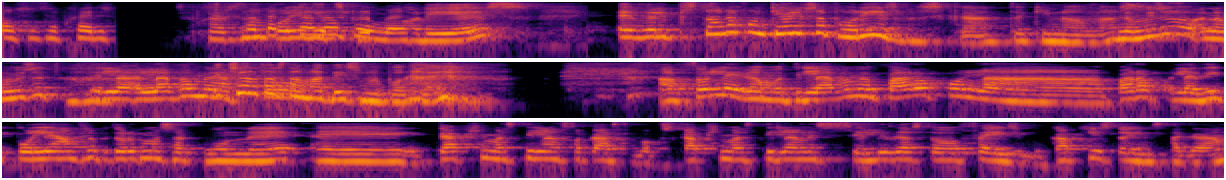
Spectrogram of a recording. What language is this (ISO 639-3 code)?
ell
